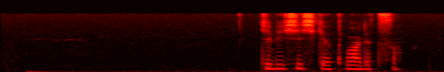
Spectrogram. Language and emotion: Russian, neutral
